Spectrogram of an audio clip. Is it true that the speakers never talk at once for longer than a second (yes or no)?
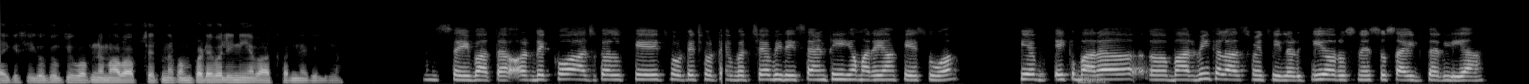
yes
